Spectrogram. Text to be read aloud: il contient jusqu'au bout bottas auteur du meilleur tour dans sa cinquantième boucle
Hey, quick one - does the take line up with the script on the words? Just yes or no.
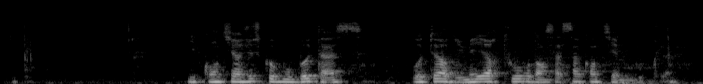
yes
